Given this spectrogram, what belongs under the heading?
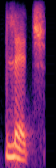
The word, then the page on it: ledge: Indian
